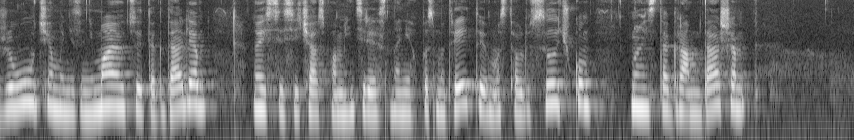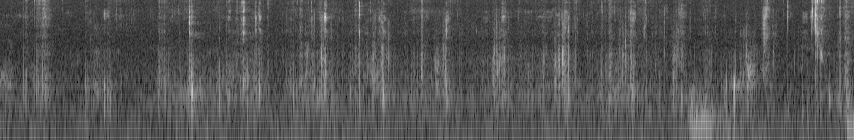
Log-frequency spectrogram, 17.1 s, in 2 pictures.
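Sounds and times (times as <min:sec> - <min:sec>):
chewing with crunches: 0:08.2 - 0:17.0.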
